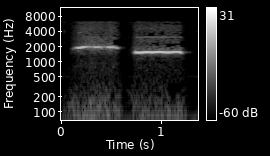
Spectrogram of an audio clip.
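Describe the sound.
A person whistles a short imitation of a golden-crowned sparrow's song: a wavering high note, then a longer, steady, slightly lower one. The whistling is clear, with no talking.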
